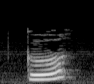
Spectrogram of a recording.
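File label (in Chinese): "格", Mandarin Chinese; chinese flashcards; hsk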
